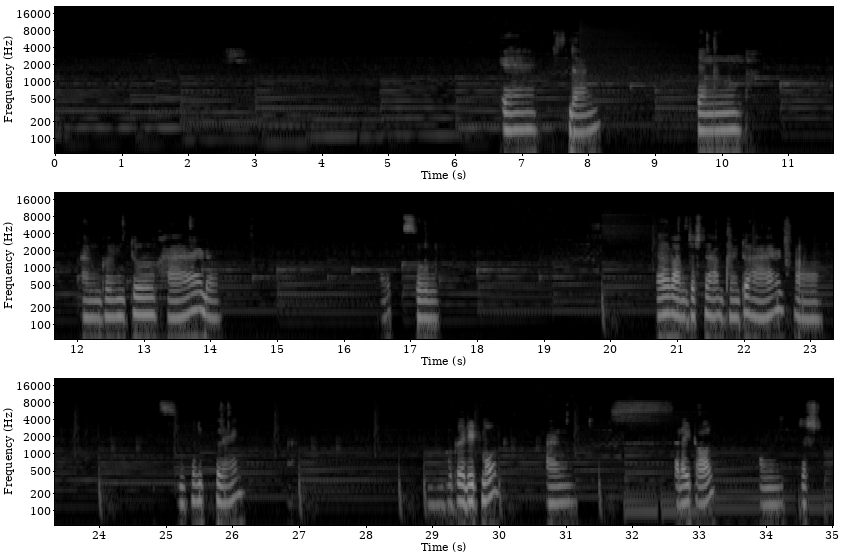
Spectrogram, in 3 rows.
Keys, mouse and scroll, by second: 1.9-2.8 shift+middle drag, 2.9 scroll up 1, 3.5-4.6 scroll down 1, 5.0 ctrl+s, 5.1 ctrl+s, 7.4-9.8 shift+middle drag, 12.7-13.7 drag, 13.7 scroll up 1, 14.0 scroll down 1, 14.6-15.3 shift+middle drag, 16.2-17.2 scroll down 1, 17.2 KP_1, 17.2 KP_1, 17.8 scroll down 1, 19.4 KP_1, 21.0 middle click, 21.0 scroll up 1, 21.3 scroll, 21.3 typing, 28.5-29.3 drag, 29.5-29.8 scroll up 1, 30.7 scroll down 1, 31.0 shift+middle click, 31.5-31.8 shift+scroll up 1, 32.5 click, 32.5-33.0 scroll up 1, 34.1 typing.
